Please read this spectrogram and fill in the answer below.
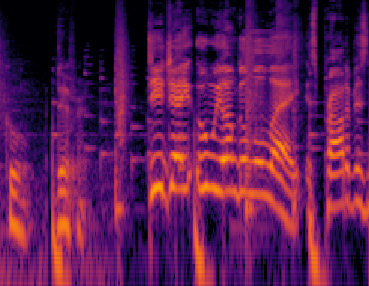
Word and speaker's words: Uiagalelei: My name is DJ Uiagalelei. Uiagalelei. Uianga, yeah, like an N, like Uiagalelei. The Wui is the part that a lot of people, Ui, it's a W kind of, so it's a Wui.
